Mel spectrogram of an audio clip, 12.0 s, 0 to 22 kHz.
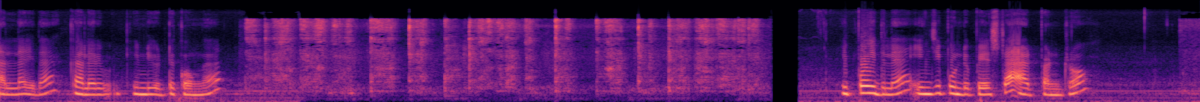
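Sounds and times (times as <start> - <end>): metal spatula scraping a pan: 2.4 - 7.8.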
